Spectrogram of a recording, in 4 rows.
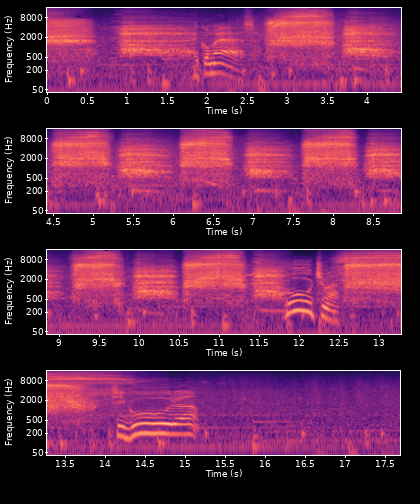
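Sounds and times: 
forceful rhythmic breathing during a guided breathing exercise: 0.0s - 2.0s, 2.6s - 14.3s
speech: 1.8s - 2.8s, 11.8s - 12.6s, 14.1s - 15.3s.

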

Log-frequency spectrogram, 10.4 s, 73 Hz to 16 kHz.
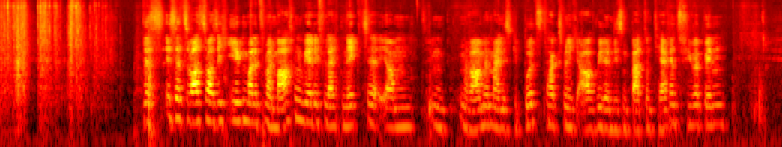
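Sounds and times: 
jigsaw puzzle pieces rattling in a plastic bag: 0.0s - 1.5s
factory-sealed plastic bag of jigsaw puzzle pieces crinkling: 0.0s - 1.7s
speech: 1.9s - 9.8s.

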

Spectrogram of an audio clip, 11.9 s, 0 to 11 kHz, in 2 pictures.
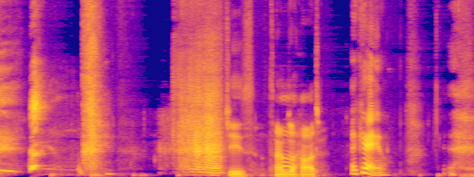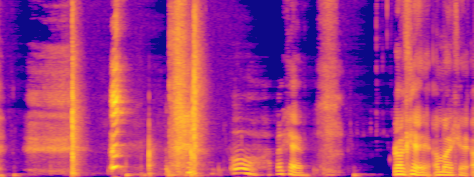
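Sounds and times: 
person with a cold sneezing: 0.0s - 1.5s, 6.8s - 8.6s
speech: 2.8s - 6.0s, 9.0s - 10.2s, 10.9s - 11.8s.

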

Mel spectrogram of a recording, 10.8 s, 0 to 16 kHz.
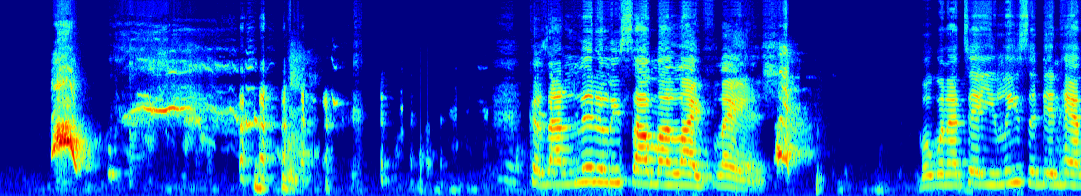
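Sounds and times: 
person re-enacting a panicked terrified shriek: 0.5s - 2.2s
breathy choppy gasping laughter: 1.1s - 5.2s
speech: 2.4s - 3.1s, 5.3s - 7.9s, 9.2s - 10.8s.

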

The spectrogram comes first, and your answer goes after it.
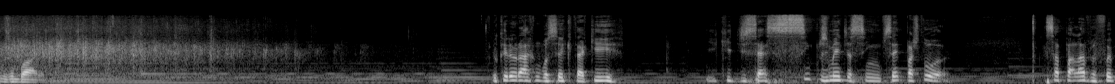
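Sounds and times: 
speech: 0.0s - 0.6s, 4.9s - 6.3s, 7.1s - 9.6s, 10.4s - 11.1s
audience applauding: 0.0s - 3.8s
low sustained instrumental tones: 0.0s - 11.1s.

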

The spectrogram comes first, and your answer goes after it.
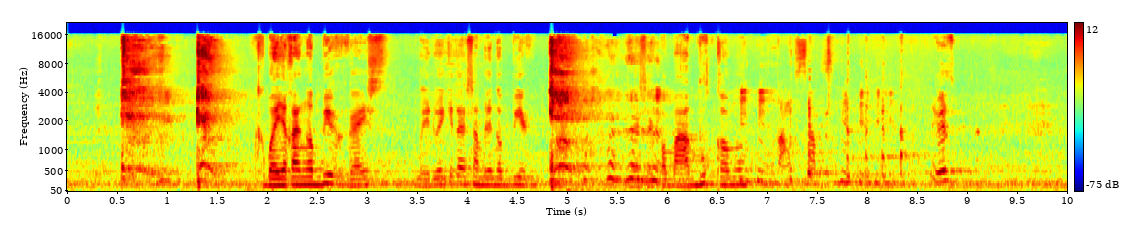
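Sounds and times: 
person coughing: 0.5s - 1.7s, 4.8s - 5.4s
speech: 2.0s - 9.1s
laughter: 5.2s - 9.3s.

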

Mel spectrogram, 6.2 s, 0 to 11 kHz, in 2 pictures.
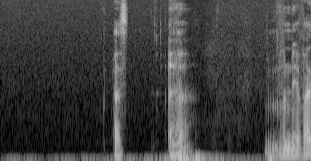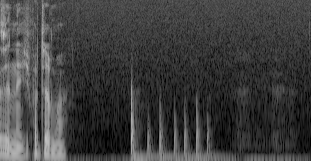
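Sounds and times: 
speech: 1.1s - 2.0s, 2.6s - 4.5s
sharp knocks on a door: 4.4s - 5.4s.

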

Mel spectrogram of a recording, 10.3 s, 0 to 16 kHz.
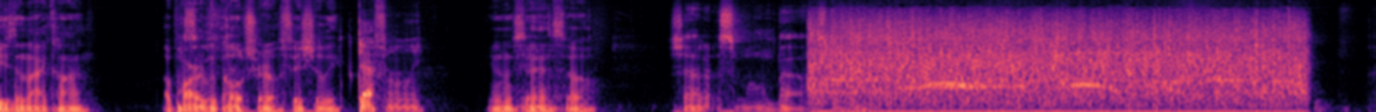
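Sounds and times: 
speech: 0.0s - 6.4s
crowd applauding: 6.1s - 9.9s.

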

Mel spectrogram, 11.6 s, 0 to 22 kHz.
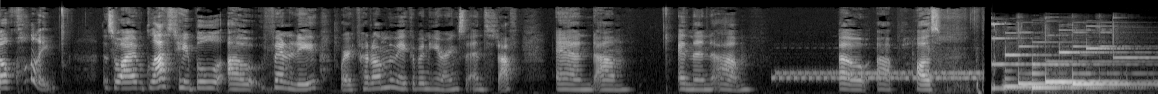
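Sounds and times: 
speech: 0.0s - 7.6s, 8.4s - 10.7s
telephone ringing at home: 7.7s - 9.9s.

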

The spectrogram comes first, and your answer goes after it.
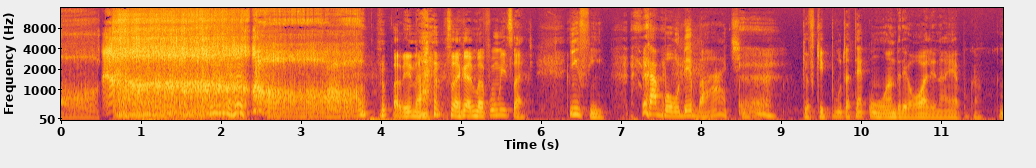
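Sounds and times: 
person imitating a dog growl: 0.0s - 3.9s
speech: 1.9s - 2.7s, 3.7s - 11.7s
laughter: 3.8s - 5.1s.

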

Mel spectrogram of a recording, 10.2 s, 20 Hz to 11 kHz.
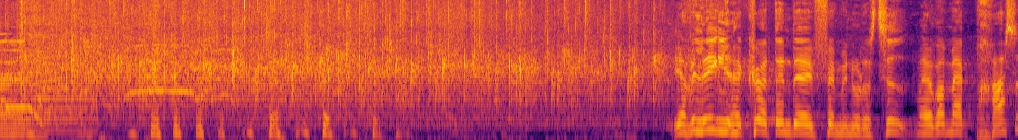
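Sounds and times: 
speech: 0.0s - 0.3s, 1.4s - 4.2s, 6.7s - 10.1s
brief held electronic tone: 0.0s - 1.2s
laughter: 0.0s - 5.2s
audience applause: 0.0s - 7.4s.

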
